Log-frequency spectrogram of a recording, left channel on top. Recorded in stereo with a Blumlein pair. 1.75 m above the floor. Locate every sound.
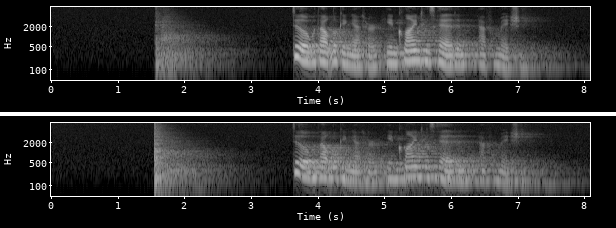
1.5 s a pop: 45° right, 1.7 m
3.6 s a woman speaking: 25° left, 1.1 m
